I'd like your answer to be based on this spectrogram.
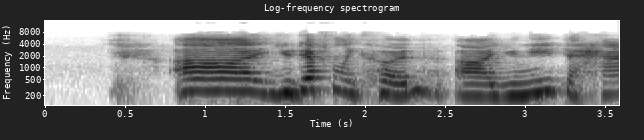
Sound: voiceover

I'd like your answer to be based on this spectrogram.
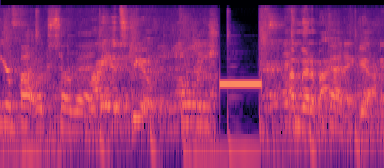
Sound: beep

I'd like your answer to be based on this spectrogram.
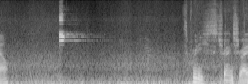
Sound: whistle blows

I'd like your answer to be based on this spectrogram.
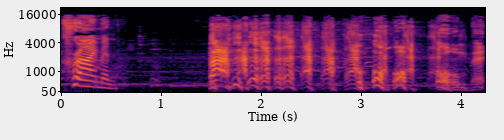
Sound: all laughing

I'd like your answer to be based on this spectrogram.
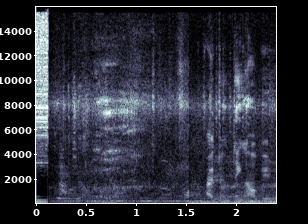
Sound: sigh

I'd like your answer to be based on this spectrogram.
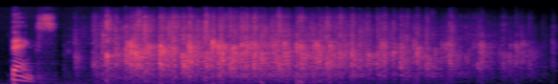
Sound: applause

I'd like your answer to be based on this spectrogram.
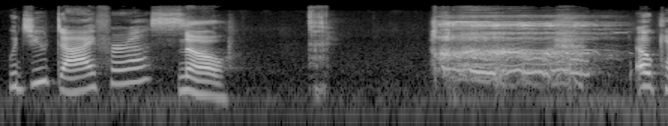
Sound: laughing

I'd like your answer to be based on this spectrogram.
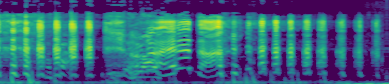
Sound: laughing

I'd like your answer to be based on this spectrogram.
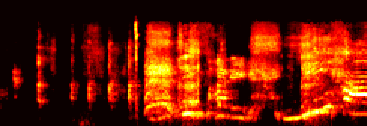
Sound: laughter

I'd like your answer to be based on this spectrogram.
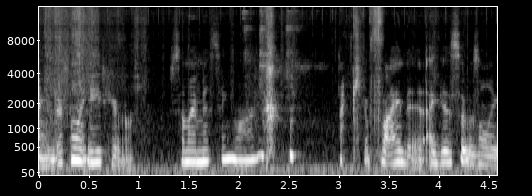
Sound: laughs

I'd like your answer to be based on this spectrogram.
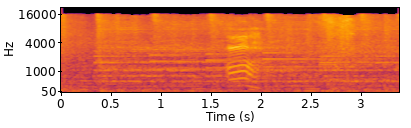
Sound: screaming

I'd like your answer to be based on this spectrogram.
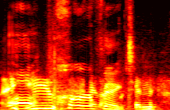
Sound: laughter

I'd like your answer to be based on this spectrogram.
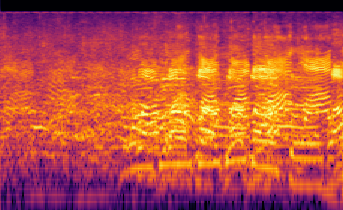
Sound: crowd murmuring

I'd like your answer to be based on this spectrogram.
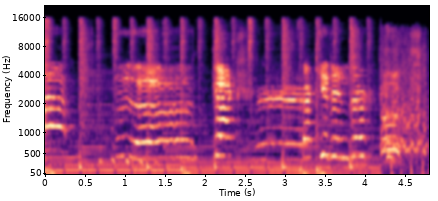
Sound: laughing

